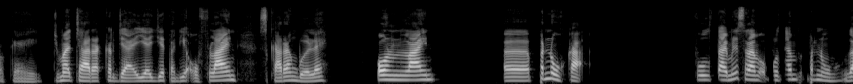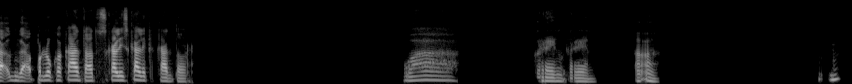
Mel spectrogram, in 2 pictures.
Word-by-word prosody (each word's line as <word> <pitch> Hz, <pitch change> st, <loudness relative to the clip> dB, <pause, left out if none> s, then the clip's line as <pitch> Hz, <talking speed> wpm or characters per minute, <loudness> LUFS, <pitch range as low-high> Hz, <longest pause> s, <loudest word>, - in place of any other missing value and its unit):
oke. 125 Hz, -, -12 dB
Cuman 185 Hz, +2 st, +3 dB
cara 165 Hz, -2 st, +5 dB
kerja 155 Hz, -4 st, -1 dB
ya 165 Hz, +1 st, 0 dB
aja 180 Hz, +3 st, -3 dB
tadi 155 Hz, +2 st, -7 dB
offline 185 Hz, +6 st, +4 dB, 0.2 s
sekarang 185 Hz, +4 st, 0 dB
boleh 170 Hz, +4 st, -1 dB, 0.5 s
online, 215 Hz, 0 st, +6 dB, 0.7 s
eee, 175 Hz, 0 st, +3 dB
penuh, 255 Hz, +1 st, +1 dB
Kak? -, -, 0 dB, 1.1 s
Full 210 Hz, -1 st, -4 dB
time-nya 215 Hz, +4 st, +3 dB
selama 220 Hz, -6 st, +3 dB
full-time 230 Hz, +3 st, -6 dB
tuh -, -, -40 dB
penuh? 200 Hz, -6 st, -6 dB
Nggak -, -, +1 dB
nggak 180 Hz, -2 st, -5 dB
perlu 200 Hz, -1 st, -4 dB
ke 200 Hz, -, -5 dB
kantor, 195 Hz, -3 st, 0 dB
atau 175 Hz, -, -15 dB
sekali-sekali 195 Hz, 0 st, -1 dB
ke -, -, -23 dB
kantor? 145 Hz, -4 st, -6 dB, 2.2 s
Wah, 195 Hz, +1 st, -10 dB, 0.8 s
keren 160 Hz, -2 st, -8 dB
keren. 145 Hz, -2 st, -11 dB, 0.4 s
Heeh. 160 Hz, -2 st, -8 dB, 1.7 s
Mhm. 225 Hz, -, -9 dB
185 Hz, 120 wpm, -22 LUFS, 160-210 Hz, 2.2 s, online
